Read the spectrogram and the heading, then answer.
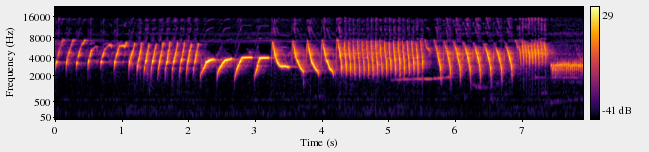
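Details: Canary song for training birds to sing: a continuous run of rapid repeated whistled notes, descending slurs and dense trills, changing pattern every second or so, closing with a buzzy lower tour.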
